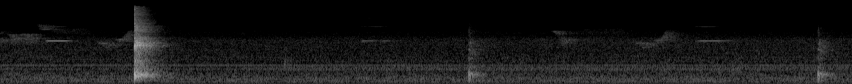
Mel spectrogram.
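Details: Godox AD600B TTL flash fired at full power with its trigger: one sharp loud crack on firing, then two fainter snaps; loud firing noise, cause unclear.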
